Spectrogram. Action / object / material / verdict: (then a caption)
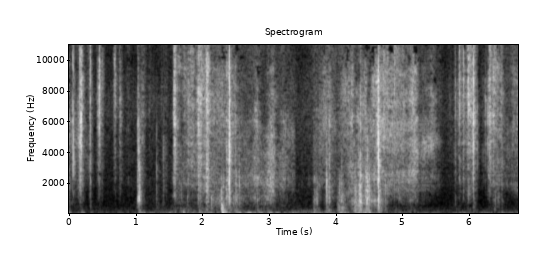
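scrape / glossy paper magazine / paper / none. Fingertips with dark-painted nails rub, smooth and turn the thin glossy pages of an open Allure magazine, March 2022 issue, lying flat on a wooden table. Quiet, bright paper rustles and crinkles come in short bursts, with a few sharper swishes as pages flip over.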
